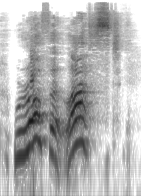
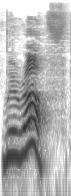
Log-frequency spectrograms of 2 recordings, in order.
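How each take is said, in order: First: Big drawn-out yell, much louder and higher; a creature's slow, booming shout of departure; joyful slow shout. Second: Excited shout, louder and higher; a creature yelling the news to everyone. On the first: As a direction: stretch the cry out in triumph. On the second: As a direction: call it out across the room. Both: A narrator's reading. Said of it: "someone was shouting".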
